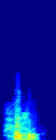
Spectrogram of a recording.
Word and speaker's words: حمر: حمر النعم. حمر بتسكين الميم، بتسكين الميم، حمر جمع حمراء، حمر النعم، النعم حمر النعم بفتح النون. وأما حمر، الحمر جمع حمار وينطق بحمر، حمر النعم يعني حمر الأنعام.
